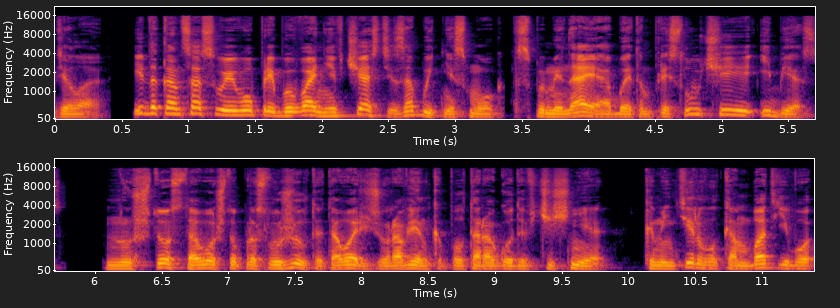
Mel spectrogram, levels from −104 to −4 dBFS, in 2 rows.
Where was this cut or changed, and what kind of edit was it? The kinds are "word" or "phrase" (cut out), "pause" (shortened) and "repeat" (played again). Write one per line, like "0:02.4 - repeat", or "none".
none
